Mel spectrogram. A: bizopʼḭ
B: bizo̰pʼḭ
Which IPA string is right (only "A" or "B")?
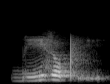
A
